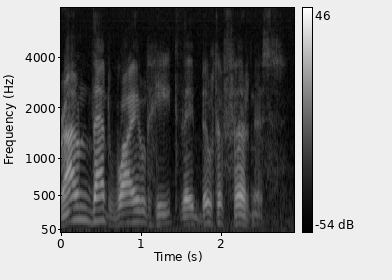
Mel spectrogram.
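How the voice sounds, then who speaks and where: Very wide pitch swings at a very slow pace. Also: man. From Scotland. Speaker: poet, former radio news reader. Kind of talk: poetry reading.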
